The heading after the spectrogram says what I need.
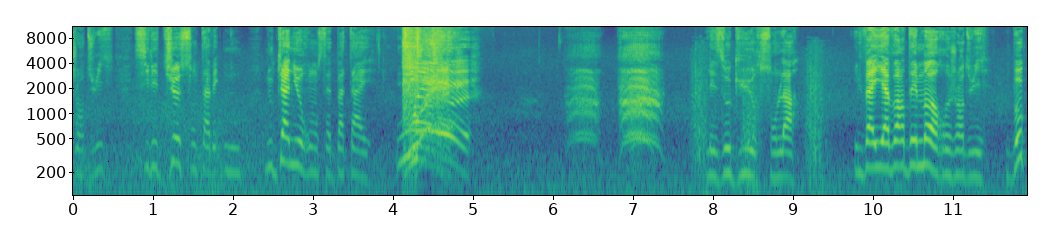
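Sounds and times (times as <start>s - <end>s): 
speech: 0.0s - 5.2s, 7.9s - 11.9s
crow cawing: 6.1s - 7.4s.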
